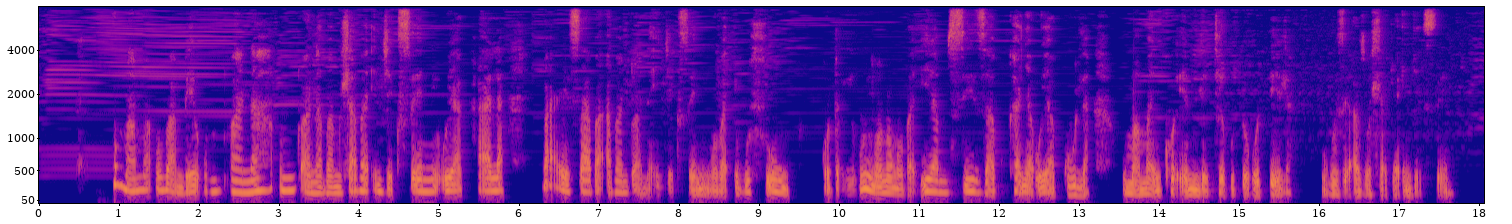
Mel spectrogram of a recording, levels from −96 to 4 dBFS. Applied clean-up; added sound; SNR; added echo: classical method log-MMSE.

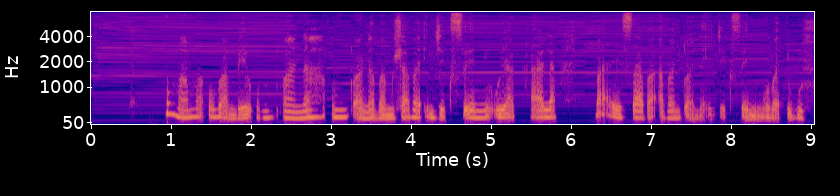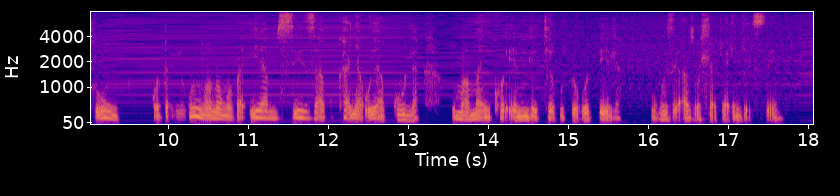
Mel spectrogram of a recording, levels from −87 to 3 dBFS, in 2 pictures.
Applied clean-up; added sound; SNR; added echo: none; Domestic sounds, home sounds; 20 dB; none.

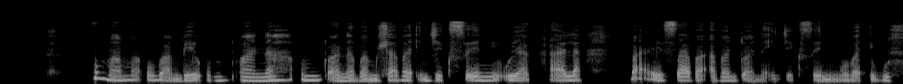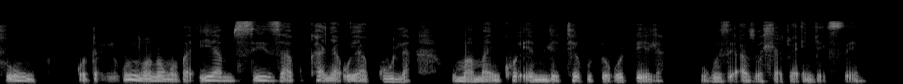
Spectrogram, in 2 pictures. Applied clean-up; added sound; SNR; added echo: none; none; none; none.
